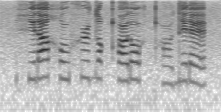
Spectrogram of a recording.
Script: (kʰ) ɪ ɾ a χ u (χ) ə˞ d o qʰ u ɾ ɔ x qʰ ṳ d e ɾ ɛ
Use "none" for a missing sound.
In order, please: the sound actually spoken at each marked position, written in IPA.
x, x

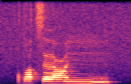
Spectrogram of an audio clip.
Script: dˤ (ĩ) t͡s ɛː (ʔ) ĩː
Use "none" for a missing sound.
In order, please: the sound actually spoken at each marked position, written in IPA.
i, ʕ

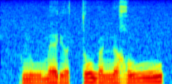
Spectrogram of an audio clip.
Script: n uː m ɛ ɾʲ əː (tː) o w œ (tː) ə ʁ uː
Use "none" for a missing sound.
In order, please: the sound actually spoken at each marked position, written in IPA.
tː, n

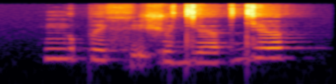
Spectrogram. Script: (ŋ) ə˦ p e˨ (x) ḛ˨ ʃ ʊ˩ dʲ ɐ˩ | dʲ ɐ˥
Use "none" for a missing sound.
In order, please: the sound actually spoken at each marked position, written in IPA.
ŋ, x

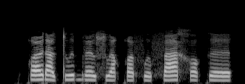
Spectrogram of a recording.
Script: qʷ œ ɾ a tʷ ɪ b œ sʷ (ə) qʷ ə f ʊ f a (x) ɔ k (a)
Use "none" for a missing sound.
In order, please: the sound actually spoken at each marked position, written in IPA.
ɛ, x, ə

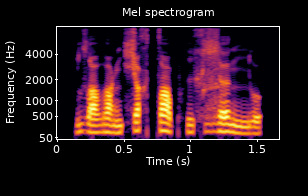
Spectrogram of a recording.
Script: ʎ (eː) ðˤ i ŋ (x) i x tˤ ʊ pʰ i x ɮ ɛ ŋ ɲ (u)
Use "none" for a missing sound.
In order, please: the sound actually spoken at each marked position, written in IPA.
e, ç, ʊ

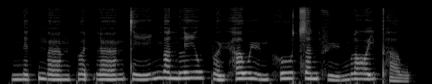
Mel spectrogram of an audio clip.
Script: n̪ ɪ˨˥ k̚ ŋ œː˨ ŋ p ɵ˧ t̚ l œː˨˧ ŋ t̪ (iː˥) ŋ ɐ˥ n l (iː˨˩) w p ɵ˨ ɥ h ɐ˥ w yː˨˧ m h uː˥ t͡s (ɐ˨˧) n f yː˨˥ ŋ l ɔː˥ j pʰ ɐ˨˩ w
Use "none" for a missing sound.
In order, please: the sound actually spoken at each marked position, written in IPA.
iː˨˥, iː˥, ɐ˥

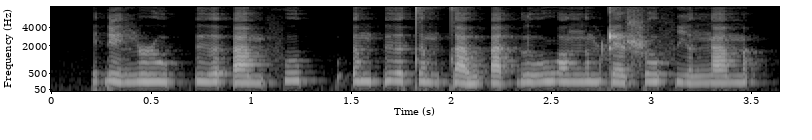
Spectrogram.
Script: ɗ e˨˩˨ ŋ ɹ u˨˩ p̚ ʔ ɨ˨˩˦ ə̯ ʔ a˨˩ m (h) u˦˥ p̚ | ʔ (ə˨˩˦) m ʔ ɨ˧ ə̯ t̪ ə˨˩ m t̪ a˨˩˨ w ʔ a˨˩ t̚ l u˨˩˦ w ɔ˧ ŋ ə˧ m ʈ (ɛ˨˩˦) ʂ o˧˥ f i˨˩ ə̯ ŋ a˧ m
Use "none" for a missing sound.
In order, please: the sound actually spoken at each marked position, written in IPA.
f, ə˧, ɛ˨˩˦

